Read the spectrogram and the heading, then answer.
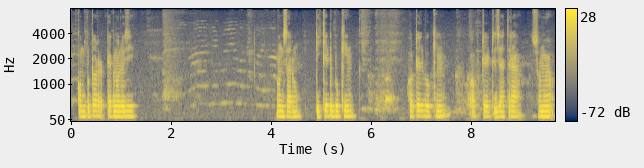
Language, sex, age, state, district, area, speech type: Odia, male, 18-30, Odisha, Bargarh, rural, spontaneous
